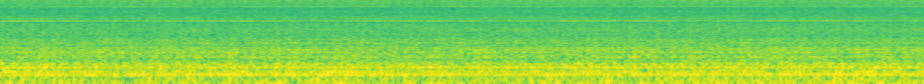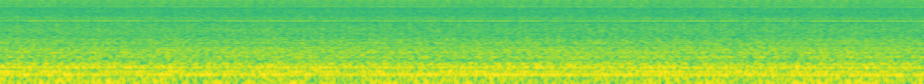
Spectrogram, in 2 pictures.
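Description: Tyres roll on the road with a steady hiss.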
